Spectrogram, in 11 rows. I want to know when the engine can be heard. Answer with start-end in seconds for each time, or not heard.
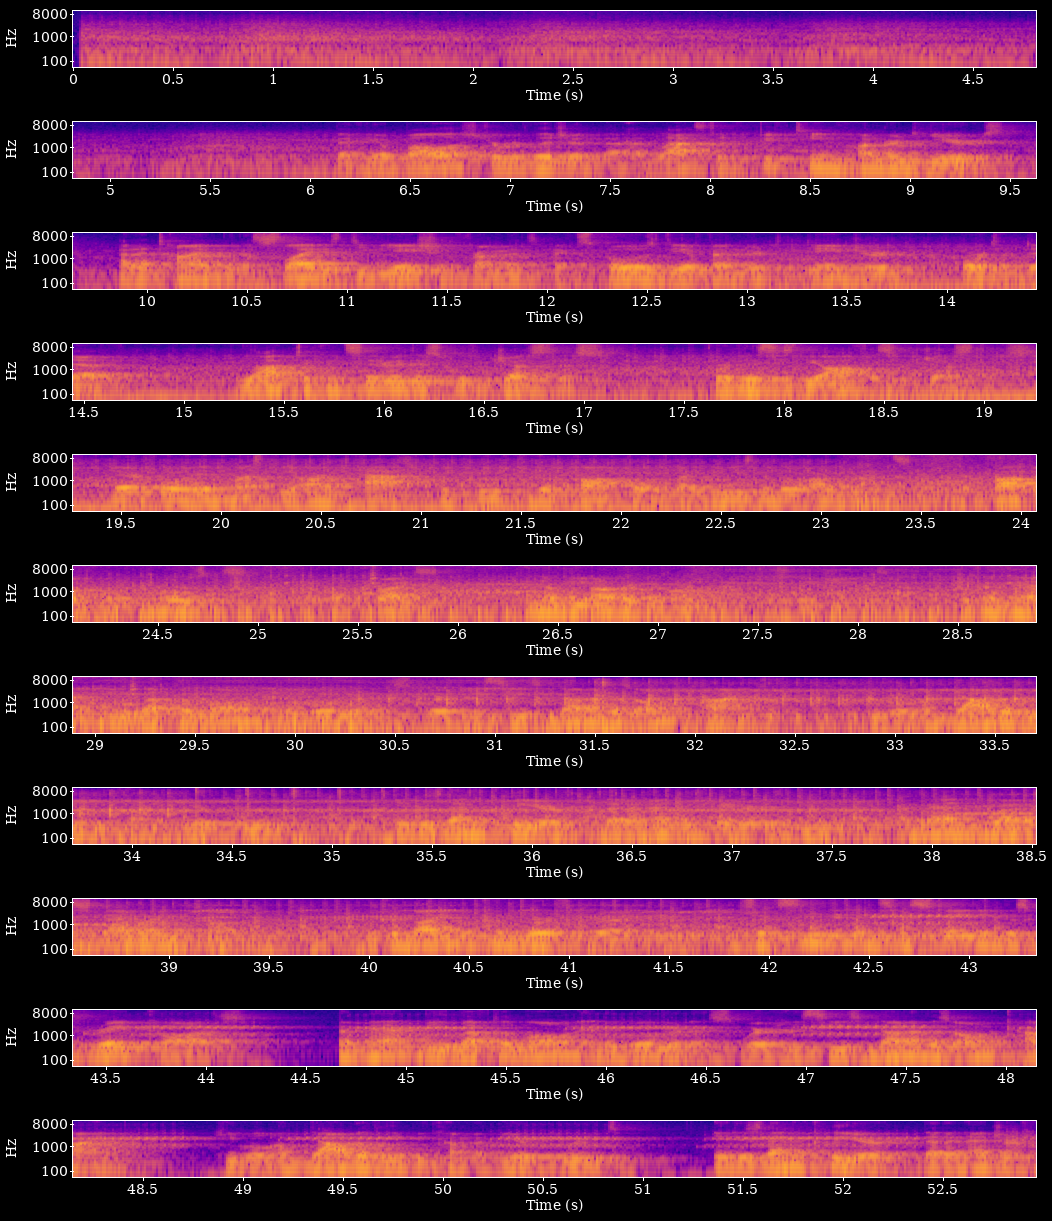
0.0-43.4.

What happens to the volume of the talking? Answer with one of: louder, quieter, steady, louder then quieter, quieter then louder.
steady.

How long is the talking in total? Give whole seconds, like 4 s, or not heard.
47 s.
